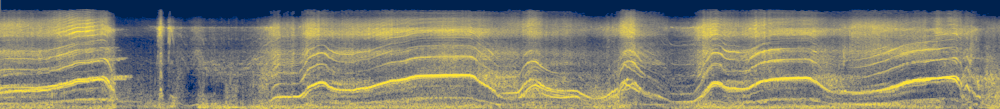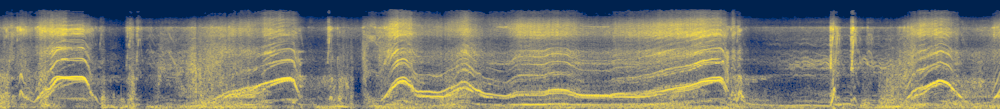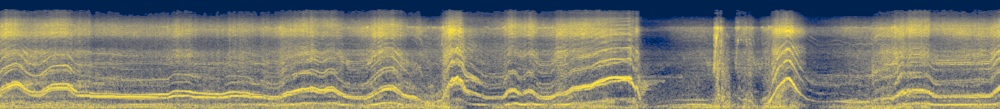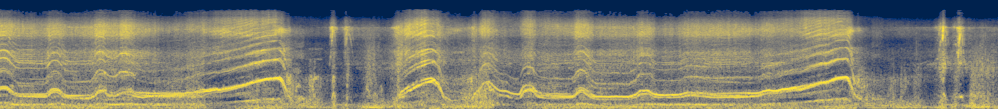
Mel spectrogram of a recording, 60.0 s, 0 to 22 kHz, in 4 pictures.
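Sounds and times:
drone motors whining: 0:00.0 - 0:59.9
wind noise: 0:00.0 - 0:59.9.

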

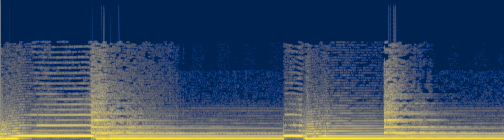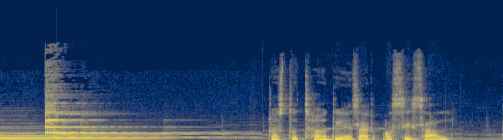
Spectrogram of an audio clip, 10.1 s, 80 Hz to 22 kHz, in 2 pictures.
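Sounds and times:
held horn-like tone: 0:00.0 - 0:07.8
bell ringing: 0:03.8 - 0:07.8.

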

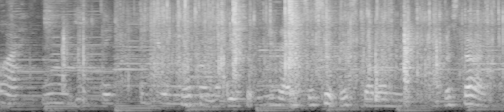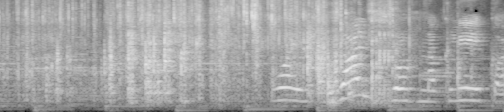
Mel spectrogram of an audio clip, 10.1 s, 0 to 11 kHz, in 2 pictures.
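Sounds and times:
plastic bag crinkling: 0:00.8 - 0:09.2.

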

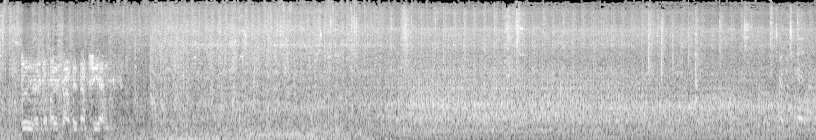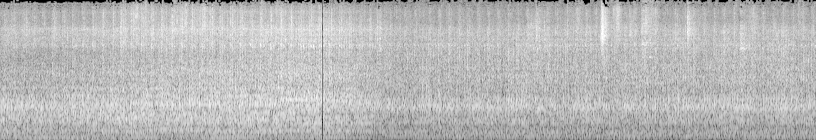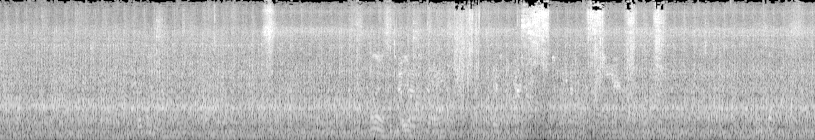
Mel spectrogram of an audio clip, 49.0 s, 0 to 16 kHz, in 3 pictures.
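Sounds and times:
diesel engine idling: 0:00.0 - 0:48.9
faint voices: 0:40.0 - 0:46.0.

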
